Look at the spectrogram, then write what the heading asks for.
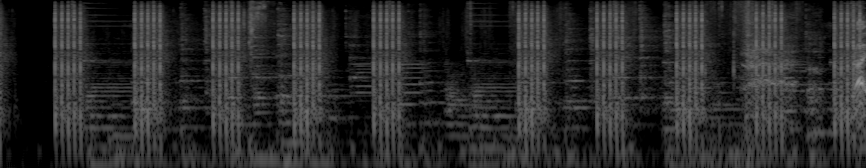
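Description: Rapid automatic gunfire in the online game Entropia Universe comes in repeated loud bursts of several seconds, separated by brief gaps, with no talking.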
